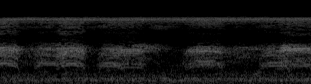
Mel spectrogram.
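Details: A flock of crows cawing, rough drawn-out caws overlapping in a steady rhythm with a constant high-pitched hiss in the background.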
